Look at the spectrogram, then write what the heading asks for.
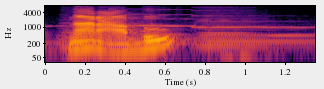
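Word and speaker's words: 並ぶ: Uh but yeah then we have Nandu from Narabu which I think uh it was um an accent. Yes it is.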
